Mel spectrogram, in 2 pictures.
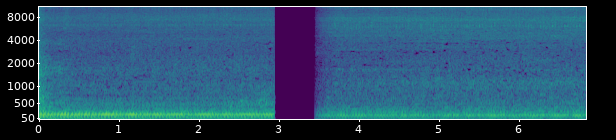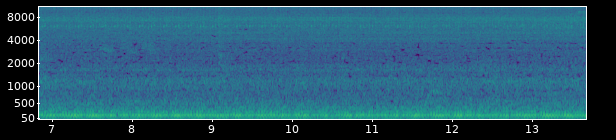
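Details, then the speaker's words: Suzuki Swift after throttle body idle adjustment to fix a high, erratic idle: steady, even low hum with no hunting or surging; the idle has been set to target and is now stable. AC not yet installed. "Oke, selesai ya. RPM udah mantap."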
